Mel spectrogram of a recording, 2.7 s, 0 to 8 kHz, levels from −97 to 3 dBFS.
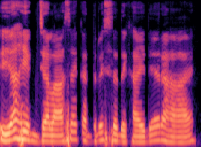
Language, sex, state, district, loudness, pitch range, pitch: Hindi, male, Jharkhand, Ranchi, -16 LUFS, 120-145 Hz, 140 Hz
